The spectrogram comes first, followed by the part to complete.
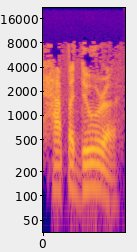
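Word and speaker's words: rapadura: a um something called it's spelled r a p but it's pronounced in Portuguese hapad Dura it's a it's AA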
